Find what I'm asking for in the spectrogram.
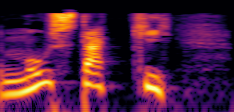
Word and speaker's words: Moustaki: É, aí ele falou que eu pronunciei errado, né, gente? Eu falei Georges Mustaki, é Mustaki. Do francês, né? Geralmente o francês, a sílaba tônica é a última.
